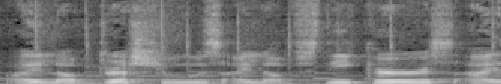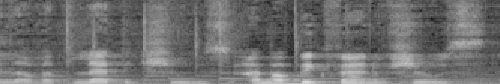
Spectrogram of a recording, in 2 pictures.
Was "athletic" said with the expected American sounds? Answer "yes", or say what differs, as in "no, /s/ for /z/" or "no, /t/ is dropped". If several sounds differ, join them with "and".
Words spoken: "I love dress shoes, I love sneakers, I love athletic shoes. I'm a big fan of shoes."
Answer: no, /t/ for /θ/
